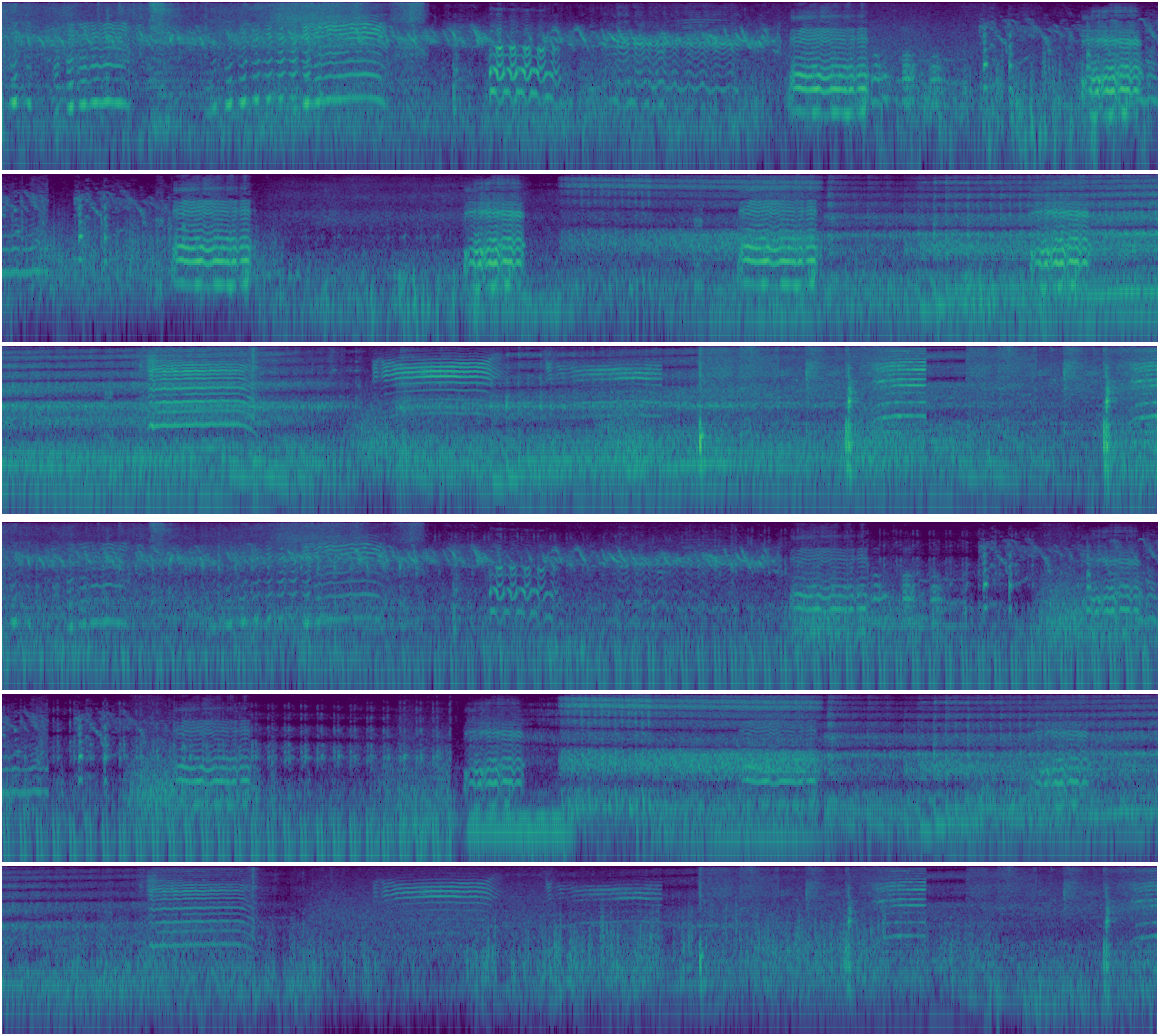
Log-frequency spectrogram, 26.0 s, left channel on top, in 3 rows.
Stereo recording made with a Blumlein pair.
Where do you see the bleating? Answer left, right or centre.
left.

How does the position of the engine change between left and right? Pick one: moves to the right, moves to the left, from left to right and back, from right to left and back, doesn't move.
moves to the left.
